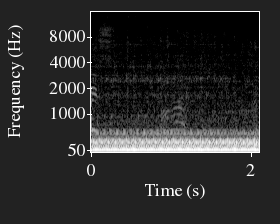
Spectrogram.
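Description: Car engine idling steadily, a low even drone heard from inside the cabin.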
